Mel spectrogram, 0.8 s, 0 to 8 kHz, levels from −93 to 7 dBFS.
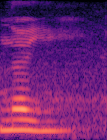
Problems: constant background noise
